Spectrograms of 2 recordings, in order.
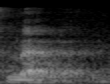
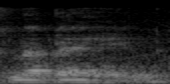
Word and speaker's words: Mebane: I had to say it right because in North Carolina it's Mebane. Everywhere else, if you saw it, you'd be like it's Mebane because there's an E at the end, so Okay, you're gonna pronounce Mebane.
